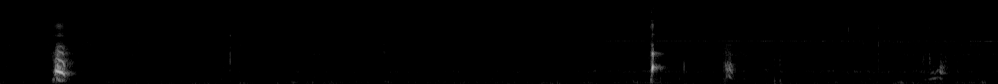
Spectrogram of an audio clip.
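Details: Baby, who also hiccupped often in the womb, hiccupping; a few short, abrupt catching sounds spaced seconds apart in a quiet room; hiccups.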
